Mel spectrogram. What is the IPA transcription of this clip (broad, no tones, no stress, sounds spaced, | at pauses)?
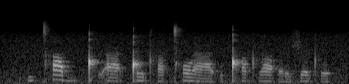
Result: ʔ i ǀʰ ɑ b i ǃʰ ə̰ ʕ ə̰ ǃ ʊ tʰ ɑ ǀʰ ɔ ə̯ ʕ ɐ ʔ ʊ ǃʰ ɑ tˤ ɡ ɑ ʔ ɐ ɾ ɤ ʃ ɛ tʰ ə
